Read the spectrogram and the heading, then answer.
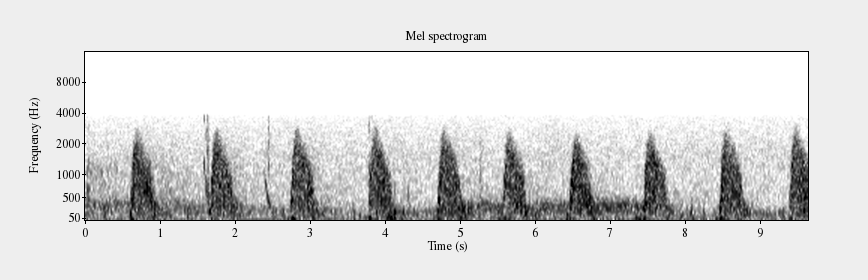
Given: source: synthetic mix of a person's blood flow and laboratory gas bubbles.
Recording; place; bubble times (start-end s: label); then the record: Doppler ultrasound of blood flow; subclavian vein
0.00-0.44 s: bubbles
0.88-0.95 s: bubbles
1.56-1.73 s: bubbles
2.38-2.52 s: bubbles
2.57-2.67 s: bubbles
3.75-3.89 s: bubbles
4.20-4.32 s: bubbles
8.62-8.67 s: bubbles
From the record:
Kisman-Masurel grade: 121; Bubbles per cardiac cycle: 1 to 2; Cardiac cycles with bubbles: 10 to 50%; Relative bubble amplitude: barely perceptible (0.100 to 0.250); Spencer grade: 2 (many but less than half of the cardiac periods contain bubble signals, singularly or in groups); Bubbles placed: anywhere in the cardiac cycle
